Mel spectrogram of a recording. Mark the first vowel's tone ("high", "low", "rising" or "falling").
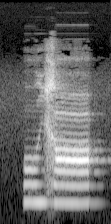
high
